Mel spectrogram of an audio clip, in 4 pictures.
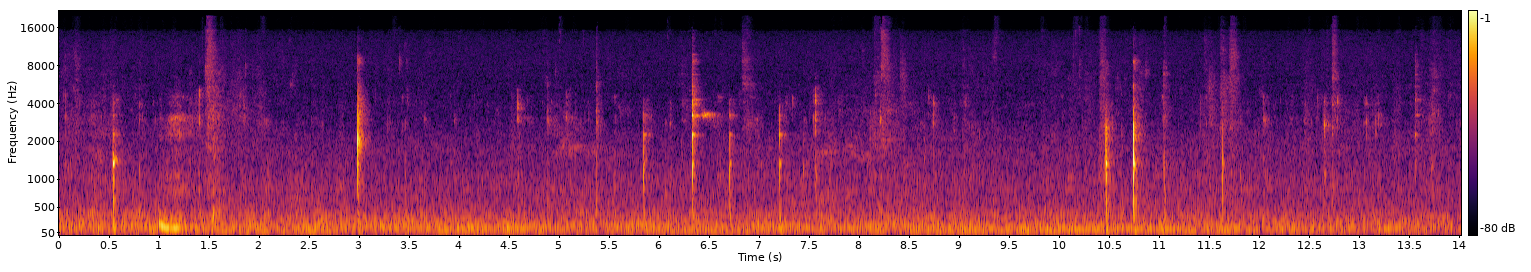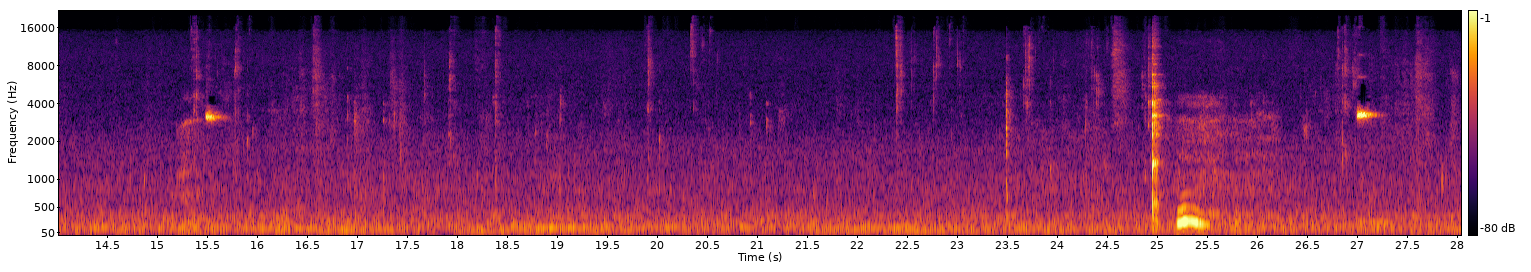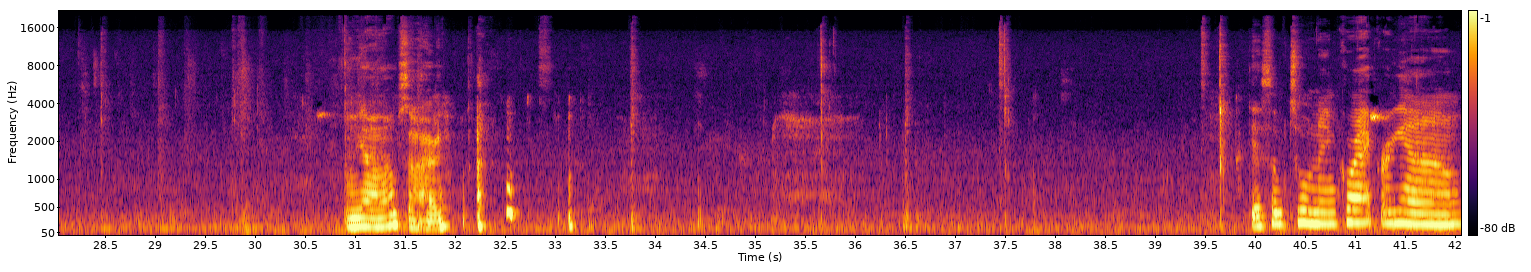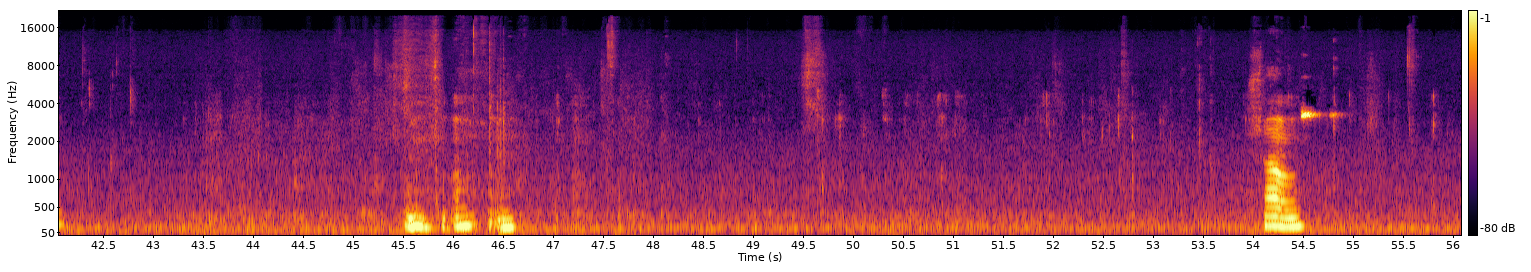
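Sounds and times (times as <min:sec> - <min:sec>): chewing and mouth clicks: 0:00.0 - 0:14.0, 0:15.3 - 0:21.4, 0:22.0 - 0:25.2, 0:26.4 - 0:30.8, 0:35.5 - 0:38.2, 0:42.2 - 0:56.0
faint low hum: 0:00.0 - 0:56.0.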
